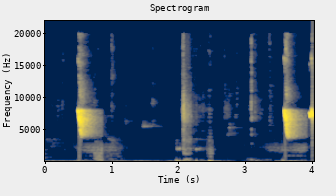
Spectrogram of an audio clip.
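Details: Saffron finch, recorded live without cuts to warm up and stir other saffron finches: two loud, sharp, high notes sliding downward about three seconds apart, with faint soft chirps and a few low clicks between them.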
